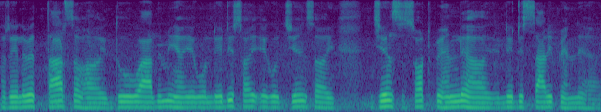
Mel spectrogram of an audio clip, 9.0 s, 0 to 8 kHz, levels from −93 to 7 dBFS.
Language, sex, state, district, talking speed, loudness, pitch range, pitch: Bajjika, male, Bihar, Vaishali, 140 wpm, -31 LUFS, 135-150 Hz, 140 Hz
